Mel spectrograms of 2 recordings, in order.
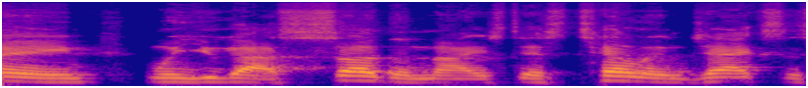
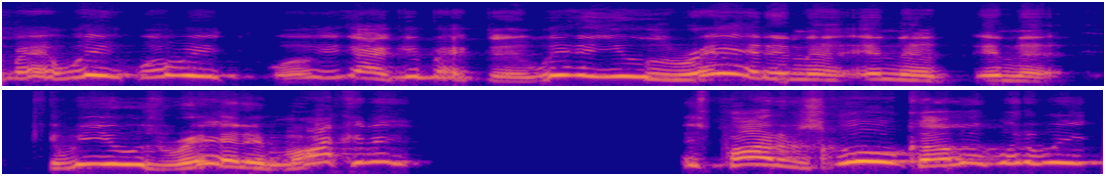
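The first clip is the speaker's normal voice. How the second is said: much higher retold plea, half-pleading; exasperated retelling; 14 semitones higher than usual. Telling A D he wants red back, high and exasperated. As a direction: voice jumps way up as he replays pushing the point. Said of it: "I told him, I said".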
